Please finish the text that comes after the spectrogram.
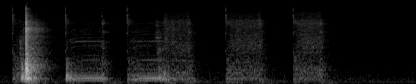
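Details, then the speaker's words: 1999 Pontiac Grand Am GT 4-door, about 20 years old, rear door window: the motor works and the glass goes down but won't pull up; short bursts of free motor whir with no load; broken window regulator clip. "So it's going down, but it doesn't pull it up. So I'm wondering what's going on here."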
